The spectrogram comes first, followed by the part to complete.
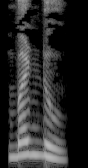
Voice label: "ಬಡ್ಡು", Kannada

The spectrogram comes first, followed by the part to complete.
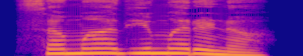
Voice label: "ಸಮಾಧಿಮರಣ", Kannada

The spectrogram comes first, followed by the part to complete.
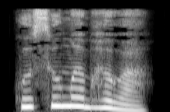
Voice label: "ಕುಸುಮಭವ", Kannada

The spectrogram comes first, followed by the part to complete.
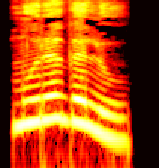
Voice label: "ಮುರಕಲು", Kannada

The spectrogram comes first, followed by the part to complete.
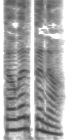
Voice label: "ತವರ್ತನ", Kannada

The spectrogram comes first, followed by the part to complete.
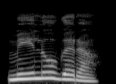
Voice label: "ಮೇಲೋಗರ", Kannada

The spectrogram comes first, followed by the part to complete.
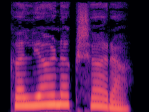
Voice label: "ಕಲ್ಯಾಣಕ್ಷಾರ", Kannada

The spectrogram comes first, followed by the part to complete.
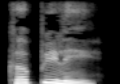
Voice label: "ಕಪೋಳಿ", Kannada

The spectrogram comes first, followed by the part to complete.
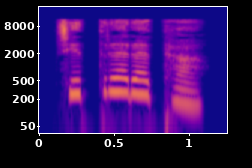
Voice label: "ಚಿತ್ರಾರ್ಧ", Kannada

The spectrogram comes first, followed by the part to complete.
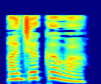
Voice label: "ಅಜಕವ", Kannada

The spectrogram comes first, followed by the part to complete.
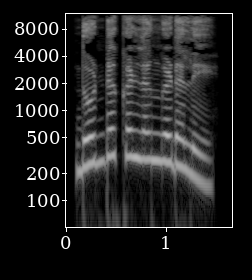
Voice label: "ದೊಡ್ಡಕಳ್ಳಂಗಡಲೆ", Kannada

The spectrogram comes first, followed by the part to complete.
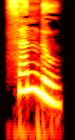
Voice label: "ಸಂದು", kannada

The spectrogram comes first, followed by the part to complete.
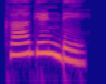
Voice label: "ಕೈಗುಂಟೆ", Kannada

